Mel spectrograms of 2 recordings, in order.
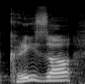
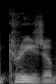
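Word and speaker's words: Križo: favorite Michel crucial and I know you guys like to call him Michael crizo but that's not how you pronounce his name there is no such name as Michael in Slovakia I'm here from Eastern Europe as well his name is Michal and his last name is not chriso it's actually krisha but never mind you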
